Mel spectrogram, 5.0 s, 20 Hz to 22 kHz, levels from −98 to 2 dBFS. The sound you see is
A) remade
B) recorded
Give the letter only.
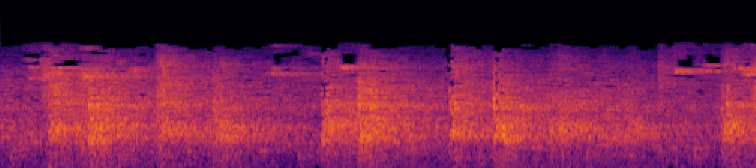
B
